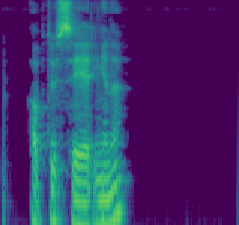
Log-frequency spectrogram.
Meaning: definite plural of abdusering
- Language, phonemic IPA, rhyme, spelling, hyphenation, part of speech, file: Norwegian Bokmål, /abdʉˈseːrɪŋənə/, -ənə, abduseringene, ab‧du‧ser‧ing‧en‧e, noun, Nb-abduseringene.ogg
